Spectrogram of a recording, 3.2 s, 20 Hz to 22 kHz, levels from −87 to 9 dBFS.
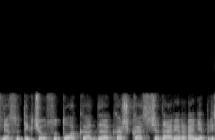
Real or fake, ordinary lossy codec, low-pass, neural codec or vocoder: real; MP3, 48 kbps; 7.2 kHz; none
